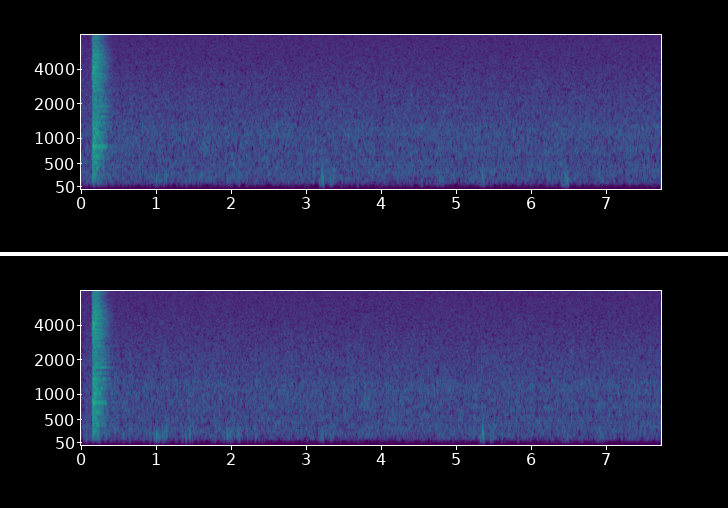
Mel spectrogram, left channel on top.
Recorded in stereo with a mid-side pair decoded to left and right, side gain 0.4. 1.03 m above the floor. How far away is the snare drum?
About 6.5 m.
